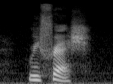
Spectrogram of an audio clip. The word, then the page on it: refresh: American English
